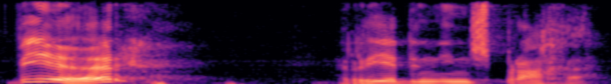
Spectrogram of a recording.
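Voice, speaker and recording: Emphatic preacher man, swooping pitch. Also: big pitch swings, drawn-out words, a bit bright. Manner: emphatic, rising and falling sharply, repeats questions to listeners. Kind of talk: Bible teaching sermon.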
